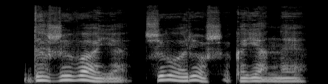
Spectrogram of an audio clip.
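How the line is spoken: Grumbling. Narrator (Russian): проворчала я

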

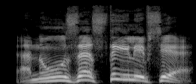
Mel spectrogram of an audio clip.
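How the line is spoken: Barking. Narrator (Russian): рявкнул тварем я

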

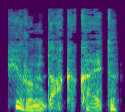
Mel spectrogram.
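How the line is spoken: Muttering. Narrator (Russian): пробормотала Дебера

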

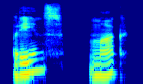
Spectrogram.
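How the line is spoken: Plain. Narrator (Russian): ответил оборотень

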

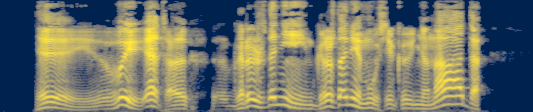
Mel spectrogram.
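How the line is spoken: Choked, wheezing. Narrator (Russian): хрипел в чужих жестких пальцах Иван Иванович

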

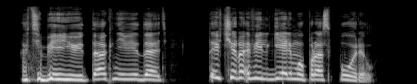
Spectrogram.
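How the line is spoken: Shout over laughter. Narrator (Russian): Сквозь новый взрыв хохота прокричал кто-то

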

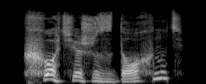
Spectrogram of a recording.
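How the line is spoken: Snorting. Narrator (Russian): хмыкнул Шет

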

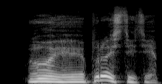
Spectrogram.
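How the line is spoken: Deep bass voice. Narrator (Russian): пробасил тип в татуировках

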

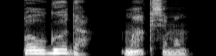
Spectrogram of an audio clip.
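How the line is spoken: Barely audible. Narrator (Russian): едва слышно произнес

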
